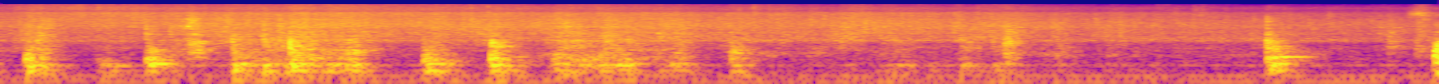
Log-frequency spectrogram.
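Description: Rice toasting in butter and oil in a pan, a steady close sizzle with repeated scraping clicks of stirring throughout, no talking.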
